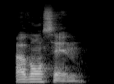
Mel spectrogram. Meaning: proscenium
- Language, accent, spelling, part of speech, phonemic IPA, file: French, France, avant-scène, noun, /a.vɑ̃.sɛn/, LL-Q150 (fra)-avant-scène.wav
